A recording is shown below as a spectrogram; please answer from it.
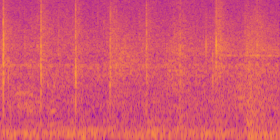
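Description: Running footsteps on paving, about four a second, over a steady low rumble.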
